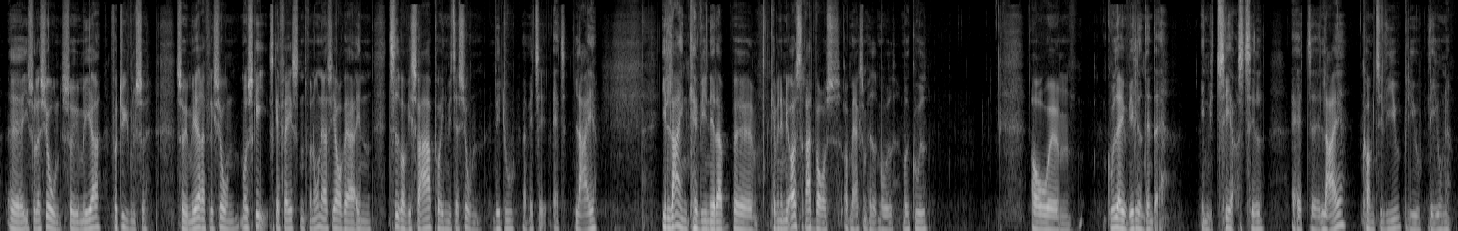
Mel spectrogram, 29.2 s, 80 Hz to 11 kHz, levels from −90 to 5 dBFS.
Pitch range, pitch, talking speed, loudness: 110-130 Hz, 120 Hz, 135 wpm, -29 LUFS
